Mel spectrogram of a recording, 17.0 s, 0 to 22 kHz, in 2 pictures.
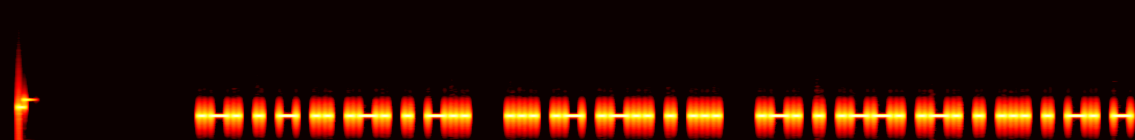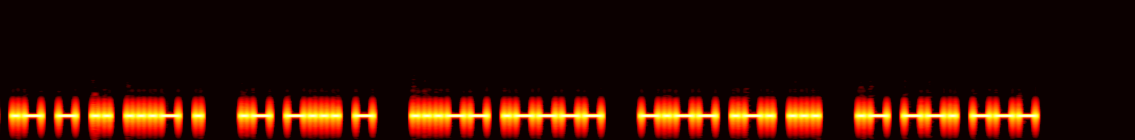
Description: Morse code, heard as a keyed tone, about 28 wpm, 700 Hz. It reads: RETIRED SALES REPRESENTATIVE ABT 31 YRS AGO
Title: Practice QSO - Exchange 3 - More Info - 28wpm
